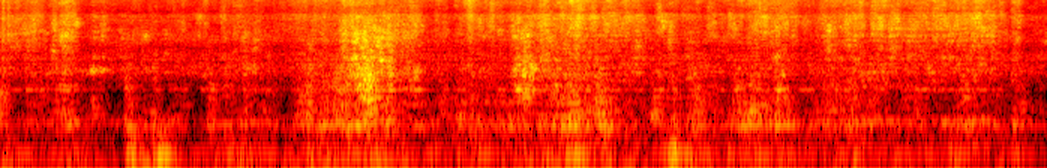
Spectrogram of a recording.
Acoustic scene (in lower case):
kitchen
